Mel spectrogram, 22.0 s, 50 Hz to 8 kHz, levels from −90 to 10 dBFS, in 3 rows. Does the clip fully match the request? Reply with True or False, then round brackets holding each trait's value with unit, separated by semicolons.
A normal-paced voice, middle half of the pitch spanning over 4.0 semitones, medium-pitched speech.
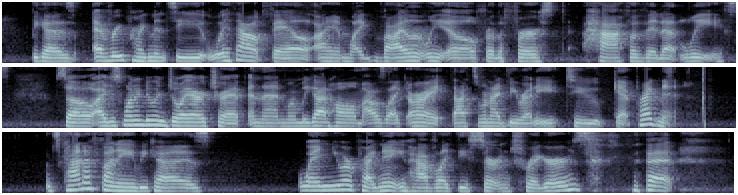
True (165 wpm; 4.6 semitones; 175 Hz)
